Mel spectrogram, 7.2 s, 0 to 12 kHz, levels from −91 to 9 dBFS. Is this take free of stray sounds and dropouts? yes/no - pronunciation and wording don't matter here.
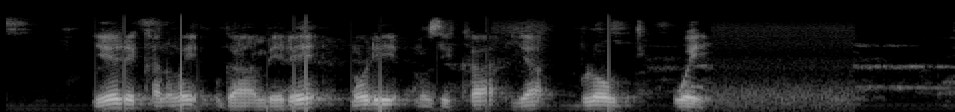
yes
